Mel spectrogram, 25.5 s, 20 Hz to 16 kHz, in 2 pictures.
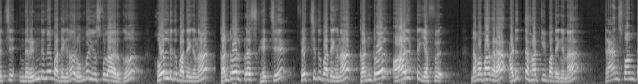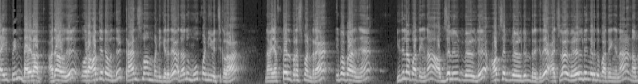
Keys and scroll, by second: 3.3 ctrl+h, 18.1 F12.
